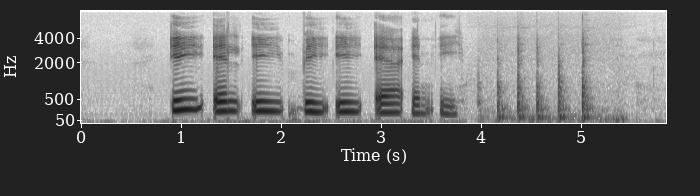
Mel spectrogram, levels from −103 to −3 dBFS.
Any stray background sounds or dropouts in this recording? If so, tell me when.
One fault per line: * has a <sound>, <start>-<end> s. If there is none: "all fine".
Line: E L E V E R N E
* has a thud, 4.0-5.5 s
